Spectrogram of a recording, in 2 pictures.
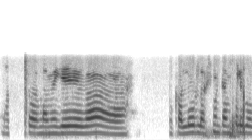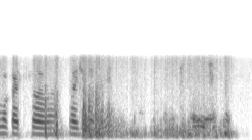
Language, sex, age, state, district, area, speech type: Kannada, male, 30-45, Karnataka, Raichur, rural, conversation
